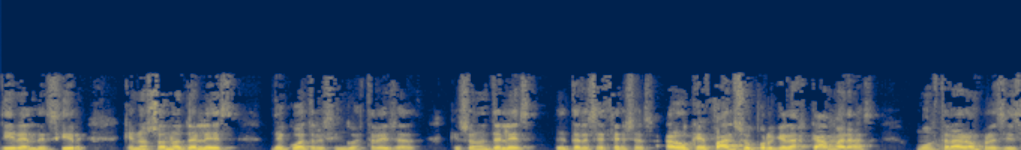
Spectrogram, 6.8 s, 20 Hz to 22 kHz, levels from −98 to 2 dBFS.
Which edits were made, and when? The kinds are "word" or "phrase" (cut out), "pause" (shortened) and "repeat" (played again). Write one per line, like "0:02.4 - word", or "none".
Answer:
none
